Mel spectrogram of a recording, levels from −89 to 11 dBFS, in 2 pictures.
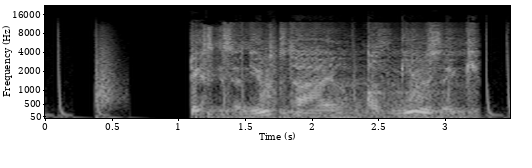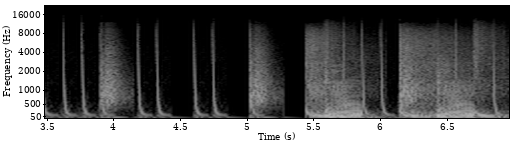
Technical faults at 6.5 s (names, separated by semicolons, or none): none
